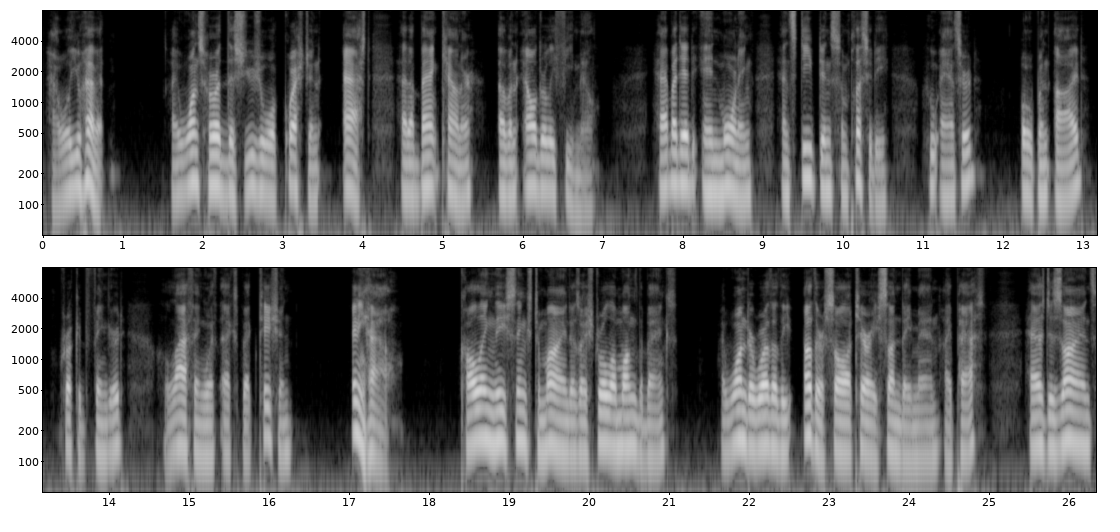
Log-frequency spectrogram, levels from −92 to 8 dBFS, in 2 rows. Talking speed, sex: 145 wpm, male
